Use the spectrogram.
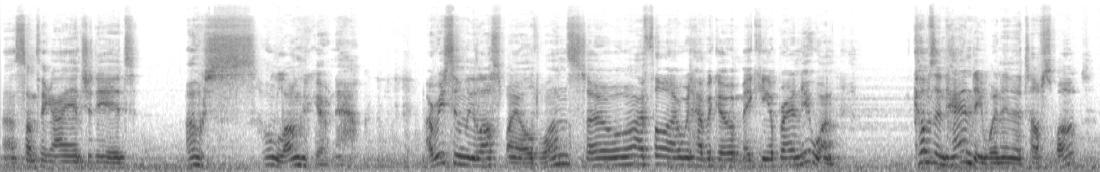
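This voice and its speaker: A man's voice: fairly high pitch, big pitch swings, normal speed. A man playing an eccentric, whimsical time-travelling adventurer in an audio drama, musing and a little self-satisfied, over noise. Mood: proud, fond. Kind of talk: scripted audio drama acting.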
